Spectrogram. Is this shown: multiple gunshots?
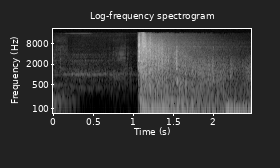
yes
